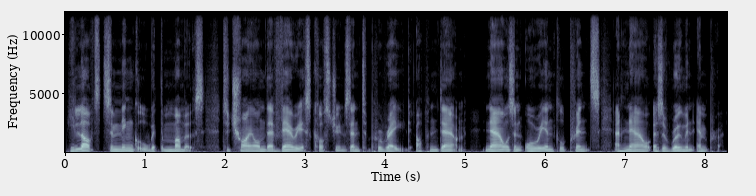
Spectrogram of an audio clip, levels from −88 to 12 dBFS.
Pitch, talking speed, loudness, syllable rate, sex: 120 Hz, 215 wpm, -21 LUFS, 5.9 syllables/s, male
